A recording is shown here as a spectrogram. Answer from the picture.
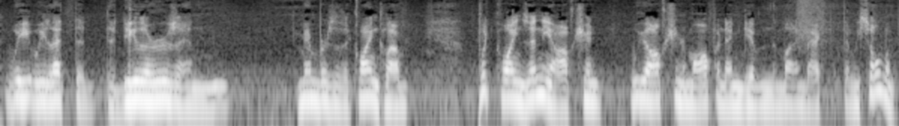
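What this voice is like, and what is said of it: Hoarse voice from laryngitis. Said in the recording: “battling a little bit of laryngitis.”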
